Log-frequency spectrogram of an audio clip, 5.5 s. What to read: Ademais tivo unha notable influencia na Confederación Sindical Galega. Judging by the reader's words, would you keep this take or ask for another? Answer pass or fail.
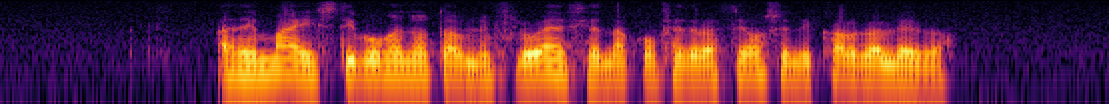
pass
